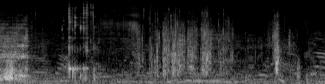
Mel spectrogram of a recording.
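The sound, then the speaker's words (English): Wet swishing of a sip of beer in the mouth during a beer tasting, a few quick gurgling sloshes with small liquid clicks and squelches, moderately quiet and heard on its own. “I swished it too fast.”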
